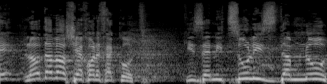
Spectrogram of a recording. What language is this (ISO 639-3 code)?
heb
